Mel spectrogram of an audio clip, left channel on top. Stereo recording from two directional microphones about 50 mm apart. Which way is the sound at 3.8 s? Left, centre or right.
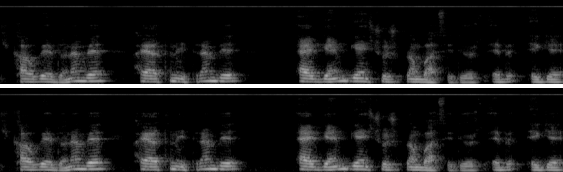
Right.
